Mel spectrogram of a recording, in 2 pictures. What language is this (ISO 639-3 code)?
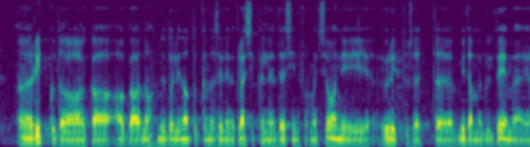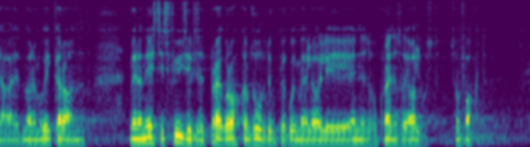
est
